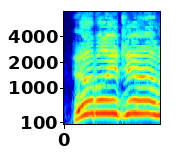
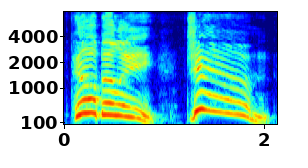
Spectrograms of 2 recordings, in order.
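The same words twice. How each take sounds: First: Said in the usual way. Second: Ring announcer call. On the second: Pretend. Ring announcer introduces Hillbilly Jim, slow drawn-out call. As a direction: stretch out "Hillbilly Jim" slowly, announcer style.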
